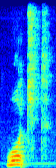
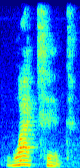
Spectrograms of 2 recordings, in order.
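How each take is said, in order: First: The ending joins the word as one syllable. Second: The ending is said as an extra syllable. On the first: The speaker calls it right. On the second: The speaker calls it wrong.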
